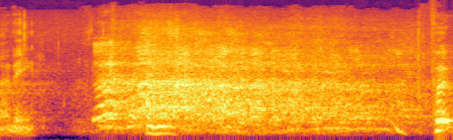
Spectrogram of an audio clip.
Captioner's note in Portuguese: risos da plateia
